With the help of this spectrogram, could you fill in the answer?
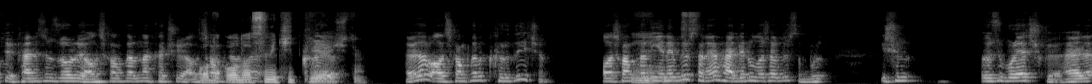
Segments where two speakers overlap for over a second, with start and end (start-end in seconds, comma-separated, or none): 2.0-3.5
